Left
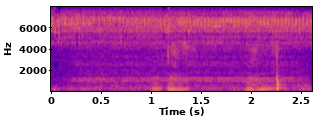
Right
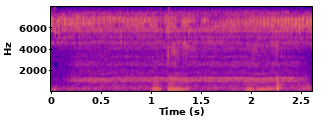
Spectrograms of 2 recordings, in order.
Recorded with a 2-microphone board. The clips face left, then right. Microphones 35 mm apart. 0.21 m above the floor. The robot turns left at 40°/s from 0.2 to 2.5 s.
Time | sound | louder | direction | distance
0.0 | an insect | right 1 dB | 95° right | ?
1.0 | chopping | left 1 dB | 5° right (ahead or behind) | ?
